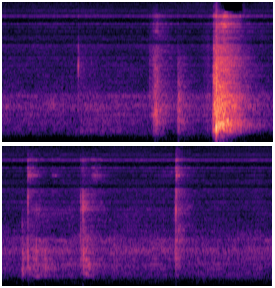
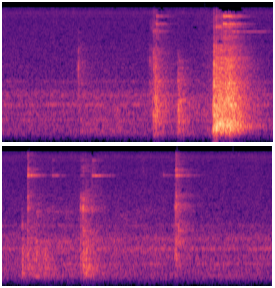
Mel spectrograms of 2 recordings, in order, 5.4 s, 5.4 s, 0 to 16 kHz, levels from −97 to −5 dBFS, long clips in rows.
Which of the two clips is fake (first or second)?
first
